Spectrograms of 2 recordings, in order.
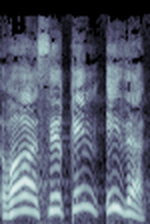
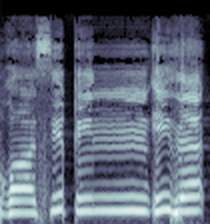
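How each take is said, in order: First: غاسق اذا with a short clear n straight into the next vowel; slow, connected ghasiqin idha in غاسق اذا; joined without ghunna. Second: غاسق اذا with the final n of ghasiqin hummed long; overdone nasal hum linking غاسق to اذا; wrongly prolonged ghunna. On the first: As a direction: link غاسق to اذا, no pause and no nasal hum. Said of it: "بدون فصل". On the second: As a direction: hold a nasal n at the end of غاسق before اذا. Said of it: "اظهار الغنة هذا خطأ". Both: Shown as a demonstration.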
